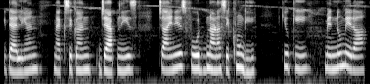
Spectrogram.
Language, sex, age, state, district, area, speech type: Punjabi, female, 18-30, Punjab, Patiala, urban, spontaneous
